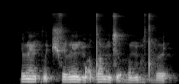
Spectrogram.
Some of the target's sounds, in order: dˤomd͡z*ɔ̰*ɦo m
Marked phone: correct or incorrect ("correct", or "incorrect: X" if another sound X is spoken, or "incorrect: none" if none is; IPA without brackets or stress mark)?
incorrect: o̰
